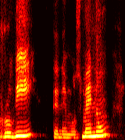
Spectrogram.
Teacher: ejercicio está erróneo por ejemplo tenemos Rubí tenemos menú los cuales tien la mayor fuerza de voz en la última sílaba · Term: aguda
